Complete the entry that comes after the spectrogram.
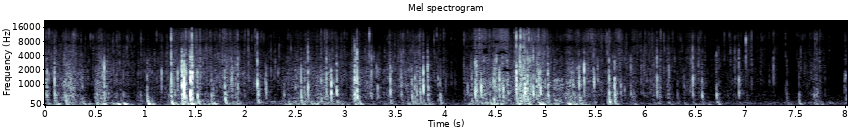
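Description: A white, flat, thin padded plastic bubble-lined mailer is held in both hands and crinkled and squeezed with fingertips and short nails. A dense run of sharp crinkling and crunching snaps fills the clip, with brief quieter gaps around four seconds and toward the end.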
